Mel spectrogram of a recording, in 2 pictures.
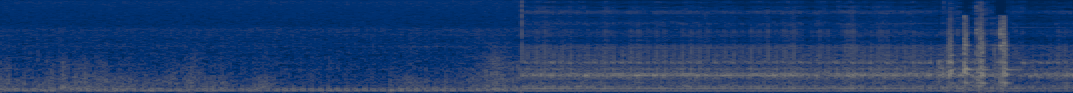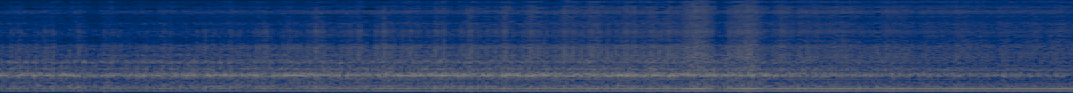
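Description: Motorcycle engine running steadily at cruising speed, at first under wind rushing over the microphone; about two and a half seconds in the sound switches abruptly to a steady engine drone with a clear hum. A short burst of clicks comes about halfway through.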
